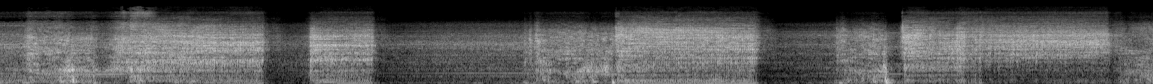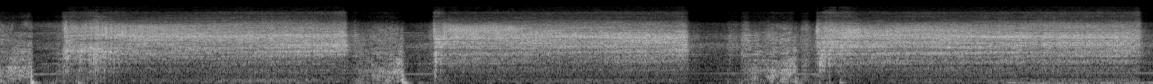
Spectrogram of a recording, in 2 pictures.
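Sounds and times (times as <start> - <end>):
steam cleaner jet hissing: 0.0 - 4.0, 5.2 - 23.0
steady machine hum: 0.0 - 15.9.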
